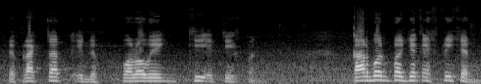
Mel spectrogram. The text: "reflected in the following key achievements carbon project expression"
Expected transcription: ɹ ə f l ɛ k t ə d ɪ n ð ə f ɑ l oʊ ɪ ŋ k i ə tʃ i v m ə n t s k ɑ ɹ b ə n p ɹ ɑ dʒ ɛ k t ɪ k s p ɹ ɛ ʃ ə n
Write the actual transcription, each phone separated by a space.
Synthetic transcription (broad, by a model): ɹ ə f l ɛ k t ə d ɪ n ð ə f ɑ l oʊ ɪ ŋ k i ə tʃ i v m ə n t k ɑ ɹ b ə n p ɹ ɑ dʒ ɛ k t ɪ k s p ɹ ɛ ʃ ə n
